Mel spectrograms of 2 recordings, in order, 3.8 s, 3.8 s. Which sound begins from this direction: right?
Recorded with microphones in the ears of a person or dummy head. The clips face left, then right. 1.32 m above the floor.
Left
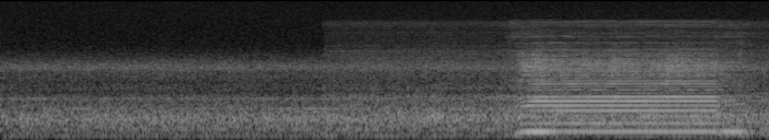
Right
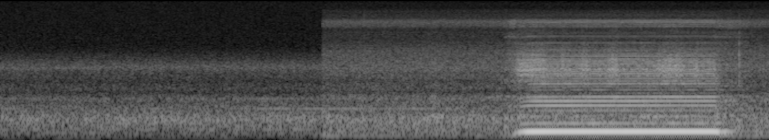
A phone buzzing, at 1.6 s.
